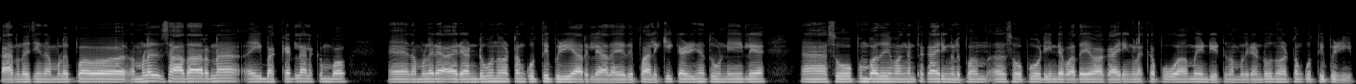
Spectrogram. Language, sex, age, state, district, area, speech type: Malayalam, male, 45-60, Kerala, Wayanad, rural, spontaneous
